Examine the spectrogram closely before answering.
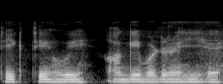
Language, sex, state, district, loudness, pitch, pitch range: Hindi, male, Bihar, Vaishali, -16 LUFS, 115 Hz, 110-115 Hz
